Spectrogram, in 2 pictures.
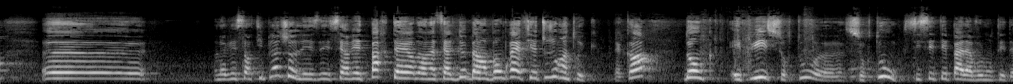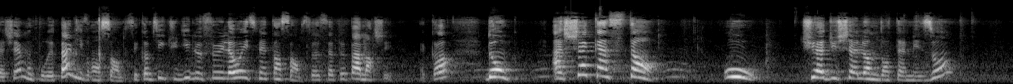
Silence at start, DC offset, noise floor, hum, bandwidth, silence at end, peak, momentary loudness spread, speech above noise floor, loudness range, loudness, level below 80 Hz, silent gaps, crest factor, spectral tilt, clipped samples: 0 s; under 0.1%; -51 dBFS; none; 16 kHz; 0.6 s; 0 dBFS; 14 LU; 33 dB; 5 LU; -17 LUFS; -72 dBFS; none; 18 dB; -0.5 dB/octave; under 0.1%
